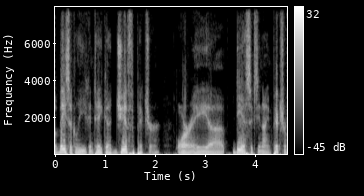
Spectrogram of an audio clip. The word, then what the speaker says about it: GIF: load Jif pictures there I pronounced it the right way Jif I have to be honest I used to pronounce that gif I don't know if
